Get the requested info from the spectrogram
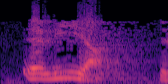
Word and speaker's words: Eliyah: Eliyah is how it is pronounced.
